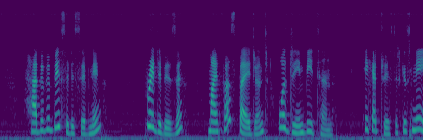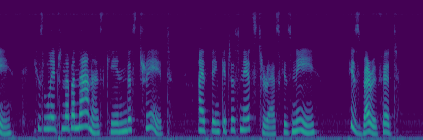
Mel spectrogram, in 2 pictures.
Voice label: conversation between two doctors

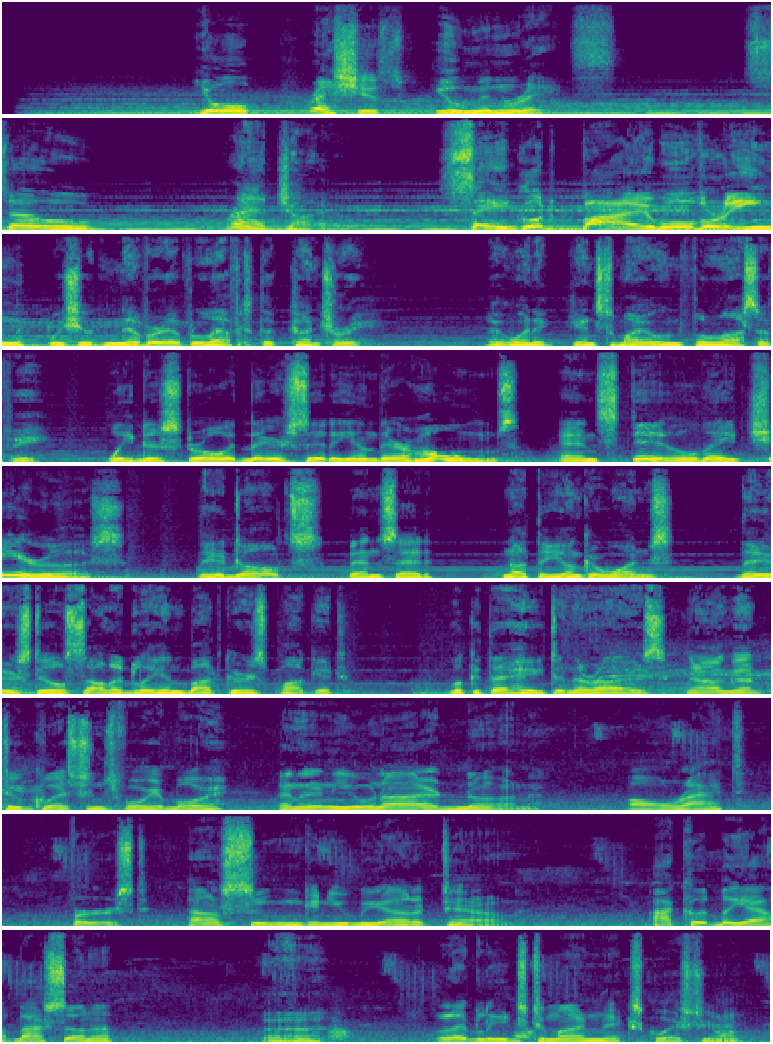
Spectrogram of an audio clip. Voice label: vo character acting

